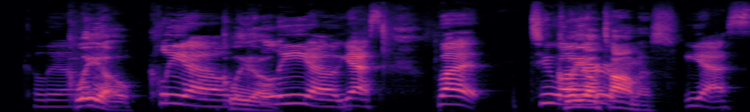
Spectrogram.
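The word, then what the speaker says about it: Khleo: Theo. No, it's like a K. Cleo.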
